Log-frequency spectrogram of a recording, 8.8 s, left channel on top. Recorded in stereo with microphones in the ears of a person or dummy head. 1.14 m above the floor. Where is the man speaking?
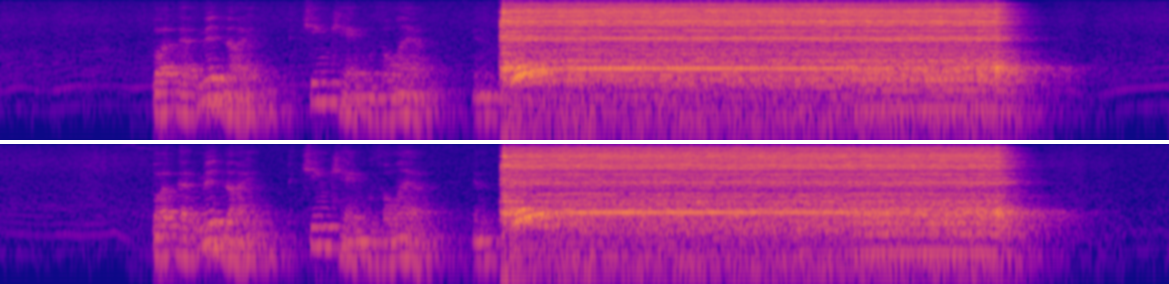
20° right (ahead or behind), 1.8 m.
